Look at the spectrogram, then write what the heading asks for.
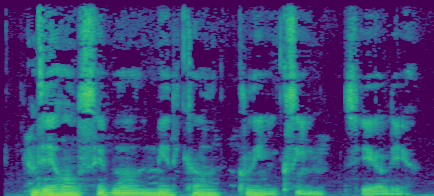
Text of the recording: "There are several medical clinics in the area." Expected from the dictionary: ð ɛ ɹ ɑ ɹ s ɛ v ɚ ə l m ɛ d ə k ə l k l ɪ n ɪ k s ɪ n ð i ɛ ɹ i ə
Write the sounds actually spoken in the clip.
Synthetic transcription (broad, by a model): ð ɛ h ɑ l s ɛ v ɚ ə l m ɛ d ə k ə l k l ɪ n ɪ k s ɪ n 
